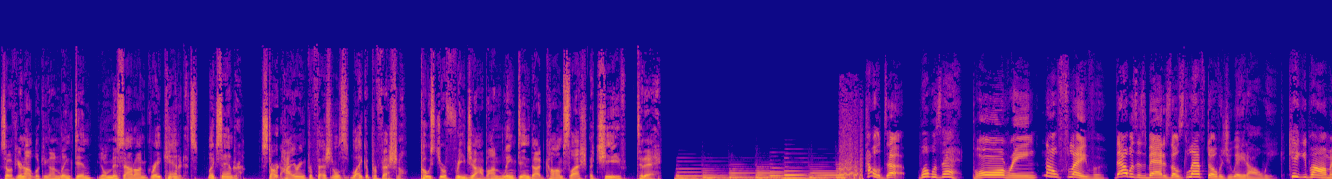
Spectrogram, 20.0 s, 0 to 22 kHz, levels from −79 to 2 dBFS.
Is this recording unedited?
no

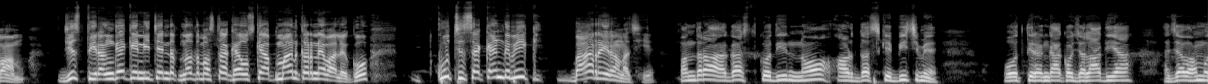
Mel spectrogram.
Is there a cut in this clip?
yes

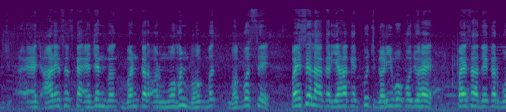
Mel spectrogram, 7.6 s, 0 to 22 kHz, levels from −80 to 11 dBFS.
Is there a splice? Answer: no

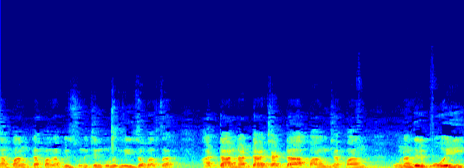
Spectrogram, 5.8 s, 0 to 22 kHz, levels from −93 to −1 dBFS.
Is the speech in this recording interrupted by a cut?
no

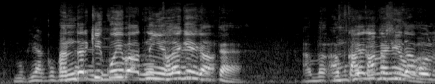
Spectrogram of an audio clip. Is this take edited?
no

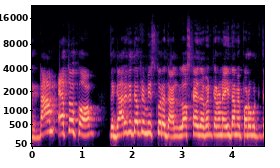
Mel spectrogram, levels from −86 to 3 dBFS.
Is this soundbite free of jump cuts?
yes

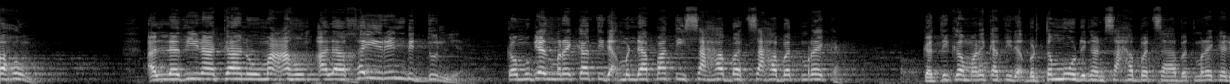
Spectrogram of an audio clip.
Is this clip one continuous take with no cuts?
no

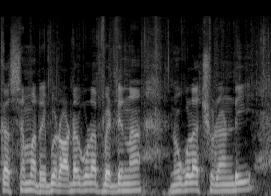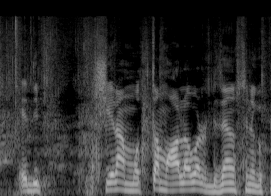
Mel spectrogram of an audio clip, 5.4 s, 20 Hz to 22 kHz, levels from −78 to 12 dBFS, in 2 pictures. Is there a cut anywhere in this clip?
no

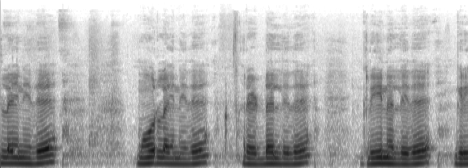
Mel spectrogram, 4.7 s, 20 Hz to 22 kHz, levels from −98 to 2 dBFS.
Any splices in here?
no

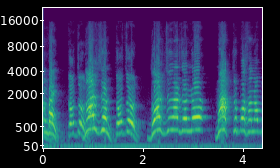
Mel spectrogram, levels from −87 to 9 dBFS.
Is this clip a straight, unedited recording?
yes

